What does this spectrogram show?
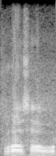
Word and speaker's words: Curaçao: Algunos llaman a esta isla Curaçao, y creo que las personas de habla inglesa o francesa la pronuncian así. En coreano también se escribe como "Qu-ra-so", pero en realidad, aquí en Latinoamérica, en las zonas de habla hispana, le dicen "Curazao". Algunos también le dicen "Corazao", pero yo decidí llamarla "Curaçao" para seguir la notación oficial en coreano.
